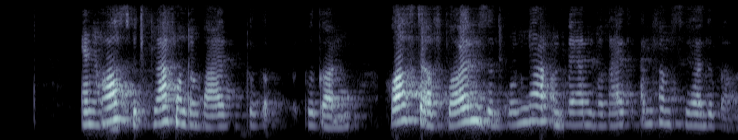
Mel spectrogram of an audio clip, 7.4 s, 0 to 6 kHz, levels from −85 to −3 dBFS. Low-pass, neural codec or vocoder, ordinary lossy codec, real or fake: 5.4 kHz; codec, 44.1 kHz, 2.6 kbps, SNAC; none; fake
